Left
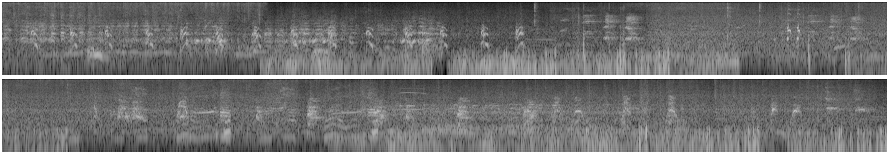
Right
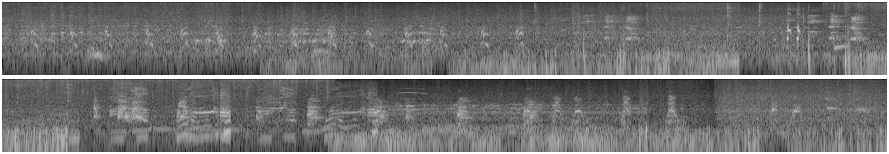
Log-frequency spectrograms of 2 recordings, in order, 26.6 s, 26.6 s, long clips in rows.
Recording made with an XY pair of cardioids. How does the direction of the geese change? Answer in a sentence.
In this clip you hear the geese move from left to right and back again.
